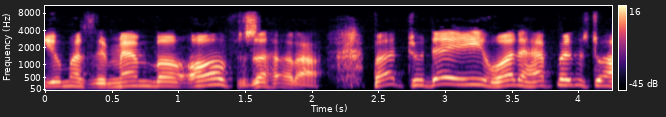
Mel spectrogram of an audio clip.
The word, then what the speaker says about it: Zahra: So you must say Zahra, Z-A-H-R-A-A. So then it will be like Fatima Zahra. So Zahra, Z-A-H-R-A-A.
